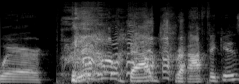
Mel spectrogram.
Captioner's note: they laugh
